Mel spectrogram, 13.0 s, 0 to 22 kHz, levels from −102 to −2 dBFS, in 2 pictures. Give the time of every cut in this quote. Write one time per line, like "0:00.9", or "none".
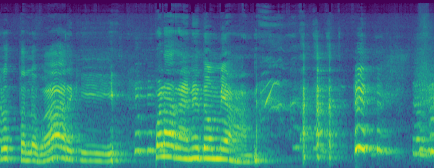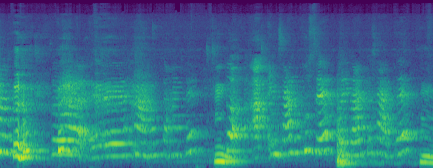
none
